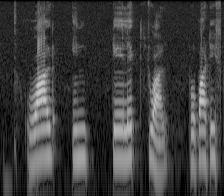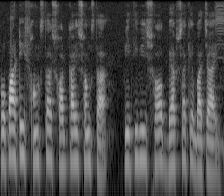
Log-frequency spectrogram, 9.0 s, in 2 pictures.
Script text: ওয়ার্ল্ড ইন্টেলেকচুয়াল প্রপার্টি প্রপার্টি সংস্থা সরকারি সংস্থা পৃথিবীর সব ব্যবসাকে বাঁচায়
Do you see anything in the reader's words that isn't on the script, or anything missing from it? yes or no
no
